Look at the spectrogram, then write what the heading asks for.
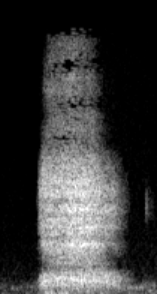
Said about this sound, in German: Atme tief ein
